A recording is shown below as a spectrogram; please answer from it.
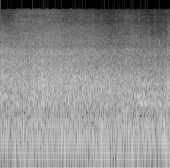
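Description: Indoor ice rink ambience during a hockey game: a steady wash of noise from skates on the ice and the arena, with distant voices and one sharp click, like a stick or puck strike, at the very start.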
